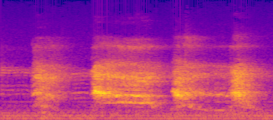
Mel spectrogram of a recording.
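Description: A person's voice imitating a dog, in four short bursts of wordless noise; the second, starting about a second and a half in, is the loudest and longest.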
